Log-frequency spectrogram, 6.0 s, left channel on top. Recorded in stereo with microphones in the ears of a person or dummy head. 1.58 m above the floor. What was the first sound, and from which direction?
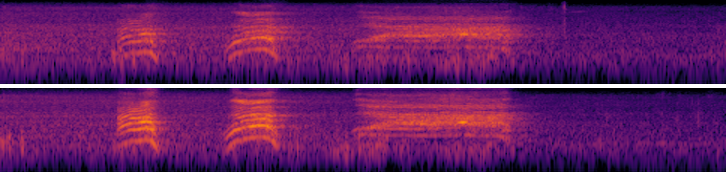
A scream, 50° right (ahead or behind).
